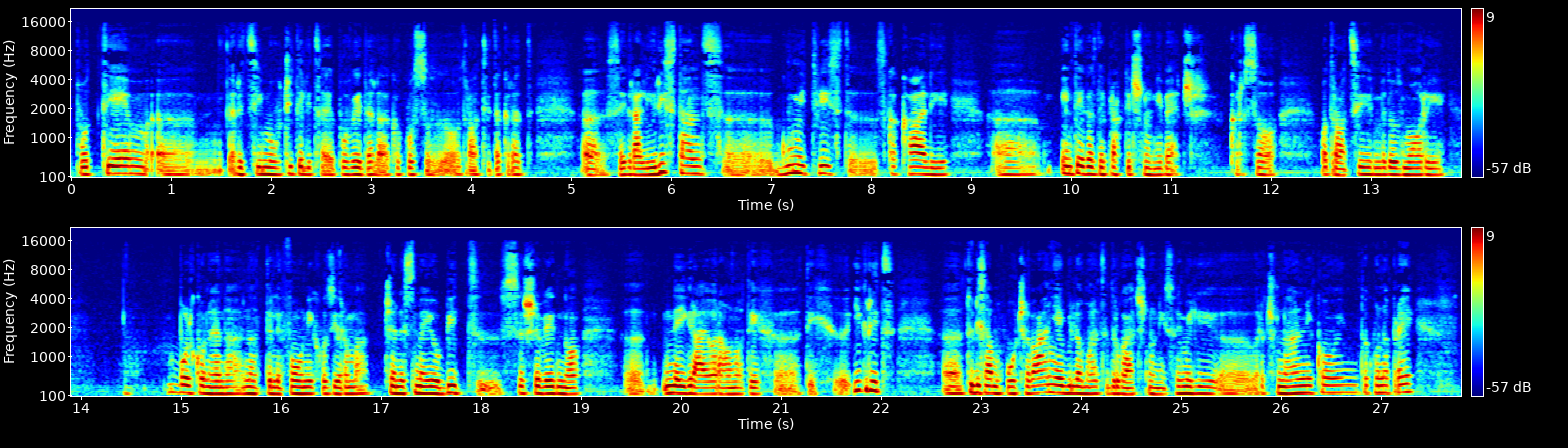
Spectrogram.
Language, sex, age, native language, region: Slovenian, female, 30-49, Slovenian, Central Slovenia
